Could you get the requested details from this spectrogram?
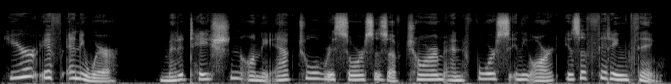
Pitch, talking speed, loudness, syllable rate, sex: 225 Hz, 170 wpm, -20 LUFS, 5.1 syllables/s, female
